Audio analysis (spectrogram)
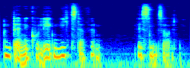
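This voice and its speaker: A woman playing a betrayed, pleading yet defiant lover in a radio drama, with breathy, emotional, fragmented delivery. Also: medium pitch, animated, moderate pace, warm tone. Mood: wistful, bitter. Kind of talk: German radio drama acting.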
